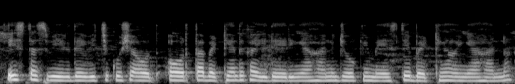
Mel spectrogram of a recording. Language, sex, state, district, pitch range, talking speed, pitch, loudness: Punjabi, female, Punjab, Fazilka, 175-195 Hz, 185 wpm, 180 Hz, -15 LUFS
